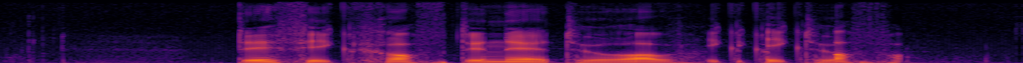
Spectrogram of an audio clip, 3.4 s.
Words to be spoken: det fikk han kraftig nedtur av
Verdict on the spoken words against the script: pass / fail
fail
